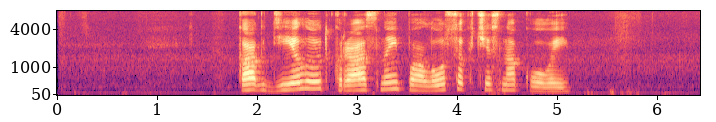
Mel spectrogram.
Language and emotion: Russian, neutral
